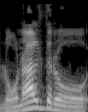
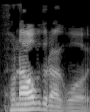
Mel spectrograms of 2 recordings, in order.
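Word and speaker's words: Ronaldo: 이 선수도 영어식으로 읽으면 로날드로 읽고 싶지만은 포르투갈어에서는 이걸 호나우두라고 읽는 것과 마찬가지입니다.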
